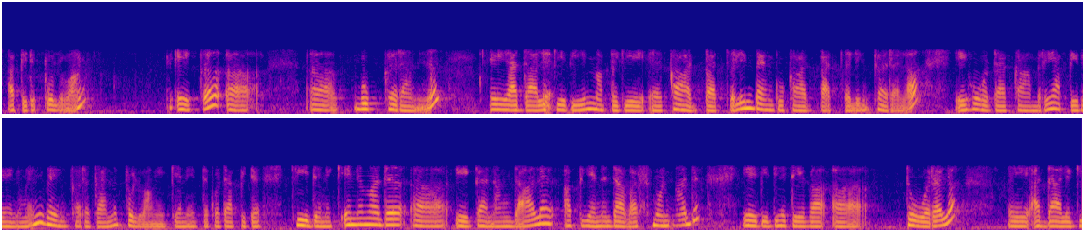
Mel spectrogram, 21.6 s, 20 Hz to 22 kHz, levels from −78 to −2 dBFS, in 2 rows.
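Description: From the start the whole speech clip runs through the G.729 codec at 8 kbit/s, and the damage is plainly audible. Everything above 4 kHz is gone, so it sounds muffled and a bit synthetic, because the voice is rebuilt from a filter, a pitch guess and a few pulses per frame.

There are three dropouts, at 2.47 to 2.55 s, 5.42 to 5.53 s and 17.47 to 17.65 s. Each is VoIP packet loss concealed by the speech codec. About 60 ms went missing each time, which fits two lost packets. The decoder stretches the last sound into a fading buzz or coloured noise, and the voice stays thin for a moment after packets return.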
